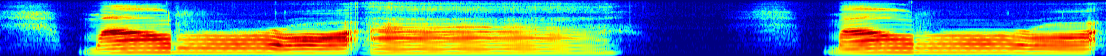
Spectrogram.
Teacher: and the rule is when nunzakena or tanwin followed by ra the sound of the noon will be merged with ra and read without na or nasal sound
